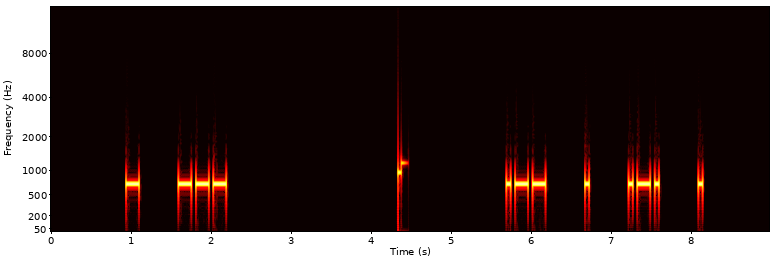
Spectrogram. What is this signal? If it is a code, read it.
Morse code, heard as a keyed tone, about 22 wpm, spaced as for 13 wpm, 700 Hz. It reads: TO WERE
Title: 3x Character Spacing - Top 100 Words - 22wpm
